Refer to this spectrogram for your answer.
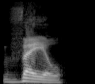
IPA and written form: veɪl (veil)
